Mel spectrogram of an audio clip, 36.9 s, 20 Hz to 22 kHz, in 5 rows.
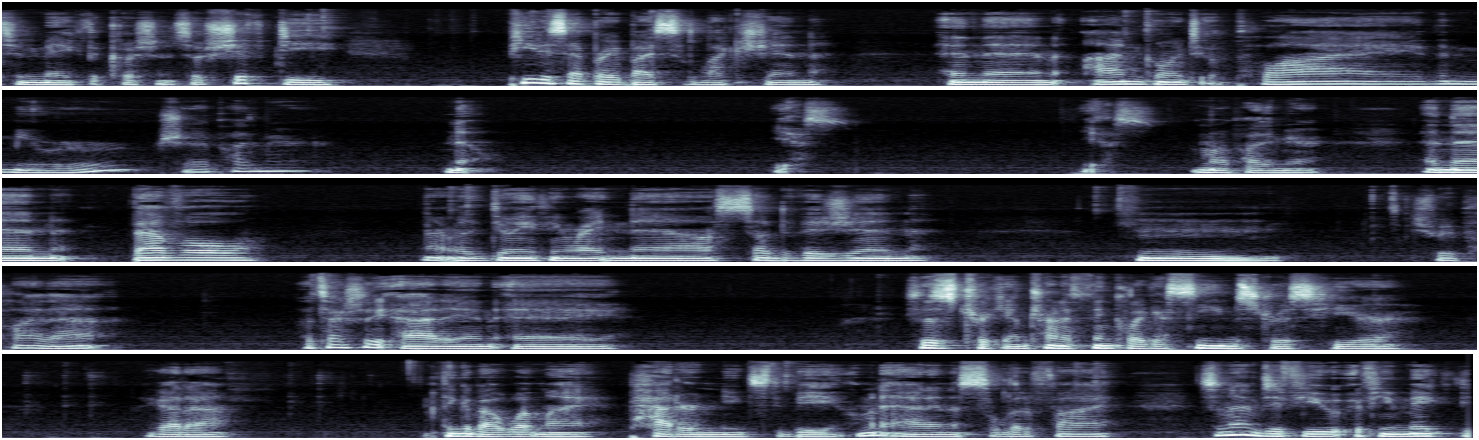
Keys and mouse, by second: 1.1 shift+d, 1.5 click, 2.2 p, 2.9 Tab, 3.7 alt+z, 4.7 alt+z, 5.6 click, 12.7 ctrl+a, 13.5 Tab, 14.1 Tab, 17.0 click, 18.6 alt+z, 19.0 alt+z, 20.2 click, 21.6 middle click, 22.0 Tab, 22.6 Tab, 23.7-26.3 drag, 26.5 middle click, 27.1 middle click, 27.4 shift+middle click, 27.7 middle click, 28.1 shift+middle click, 28.6 shift+middle click, 29.0 middle click, 29.8 shift+middle click, 30.9 middle click, 33.4-35.0 drag, 35.7 middle click.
